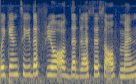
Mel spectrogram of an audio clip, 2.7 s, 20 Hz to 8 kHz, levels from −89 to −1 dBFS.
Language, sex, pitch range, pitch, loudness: English, female, 215-260 Hz, 240 Hz, -16 LUFS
